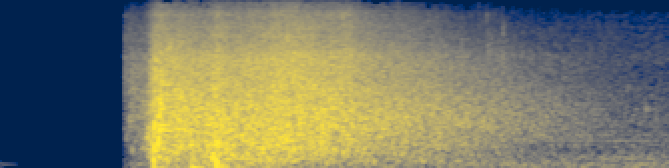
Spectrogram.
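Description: After a moment of silence, a rush of noise like breaking surf starts abruptly and slowly fades away.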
